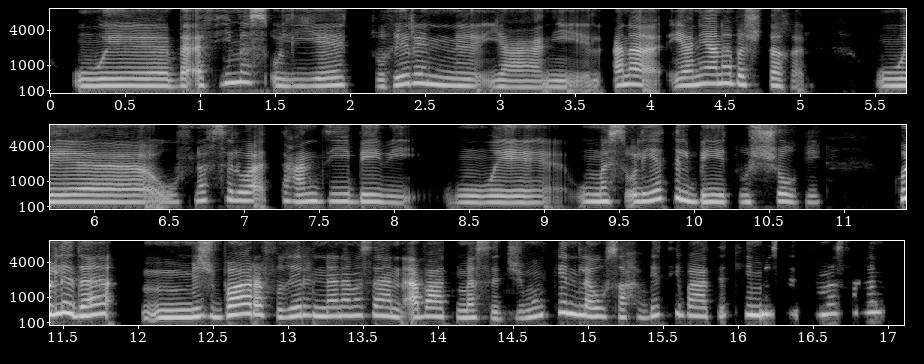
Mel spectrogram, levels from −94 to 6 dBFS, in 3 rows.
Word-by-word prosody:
وبقى 220 +1 +1
في 290 +6 -4
مسؤوليات، 225 -6 -1 0.2
وغير 265 +9 -1
إن 255 -5 0
يعني 190 -2 -5
ال - - -13
أنا 265 +1 +4
يعني 250 +6 +2
أنا 305 +1 +3
باشتغل، 230 -8 -3 0.5
و 220 0 -1 0.7
وفي 220 +4 -10
نفْس 275 +3 -5
الوقت 260 -2 0
عندي 240 0 -2
baby، 220 - -5
و 205 0 -5 0.5
ومسؤوليات 235 +5 -1
البيت 220 -5 0
والشغل. 215 -1 -4 0.5
كل 340 +1 +8
ده 315 +5 +5 0.5
مش 265 0 +2
باعرف 315 0 +6
غير 275 +4 +1
إن 285 -2 +1
أنا 280 +1 +1
مثلًا 295 -1 0 0.2
أبعت 265 +1 +3
message. 215 -3 -4
ممكن 310 +6 +2
لو 270 -2 +2
صاحبتي 255 +6 -5
بعتت 285 0 -2
لي 310 - +6
message 325 +1 -2 0.2
مثلًا 370 +3 -7
245 Hz, 135 wpm, -23 LUFS, 220-290 Hz, 0.7 s, كل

